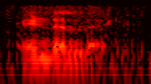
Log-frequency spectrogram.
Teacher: The stress is on lect. Intellect.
